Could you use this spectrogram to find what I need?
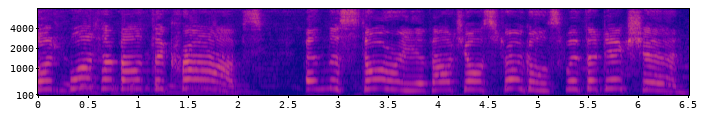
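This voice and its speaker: A cartoonish character voice, high in pitch, moves along at a fairly slow pace. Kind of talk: gentle children's cartoon voice. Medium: machinima. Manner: meek, polite, wondering.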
